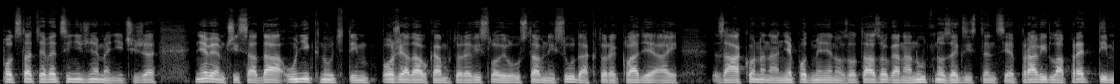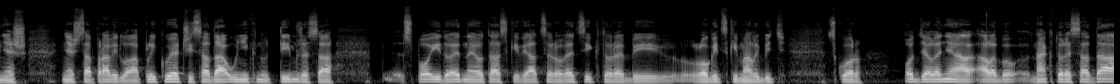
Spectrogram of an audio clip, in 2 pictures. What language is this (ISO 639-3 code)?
slk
